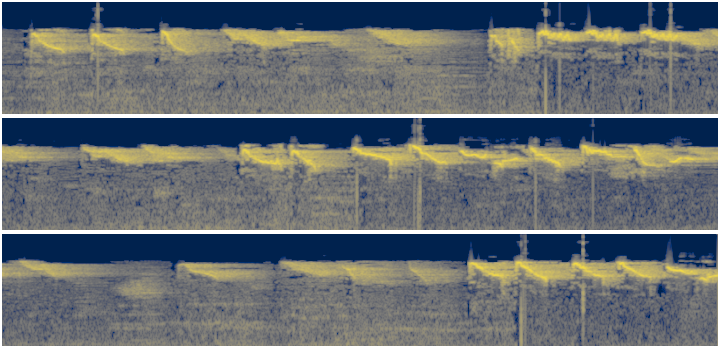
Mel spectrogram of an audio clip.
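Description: White-eye singing a fast, high warbling song of quick down-slurred notes, in rapid phrases broken by short pauses.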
